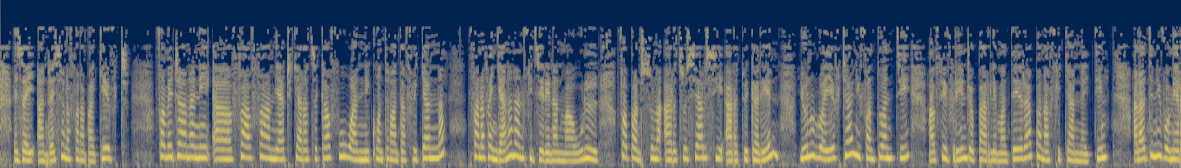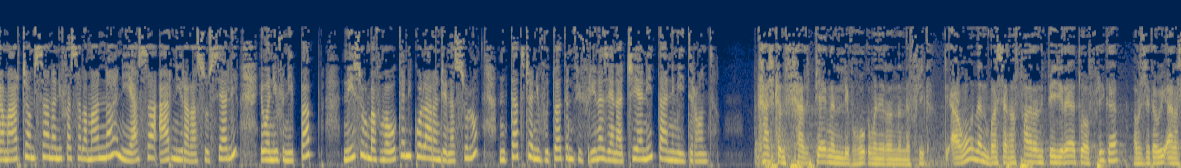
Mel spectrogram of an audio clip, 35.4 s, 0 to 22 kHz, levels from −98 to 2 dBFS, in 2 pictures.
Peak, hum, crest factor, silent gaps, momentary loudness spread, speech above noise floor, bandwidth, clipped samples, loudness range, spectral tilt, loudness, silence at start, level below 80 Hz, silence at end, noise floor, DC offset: -4 dBFS; none; 12 dB; none; 6 LU; 40 dB; 11.5 kHz; under 0.1%; 2 LU; -5 dB/octave; -15 LUFS; 0 s; -30 dBFS; 0 s; -54 dBFS; under 0.1%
